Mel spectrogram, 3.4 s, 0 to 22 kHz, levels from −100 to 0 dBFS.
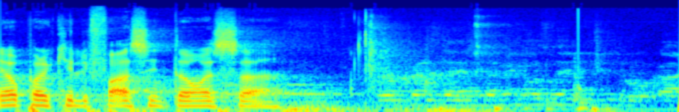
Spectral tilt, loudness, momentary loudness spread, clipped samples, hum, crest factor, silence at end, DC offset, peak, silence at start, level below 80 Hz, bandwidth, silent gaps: -5 dB/octave; -27 LUFS; 19 LU; under 0.1%; none; 20 dB; 0 s; under 0.1%; -10 dBFS; 0 s; -44 dBFS; 18.5 kHz; none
